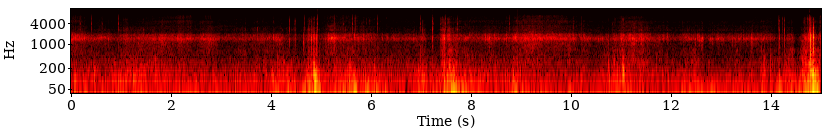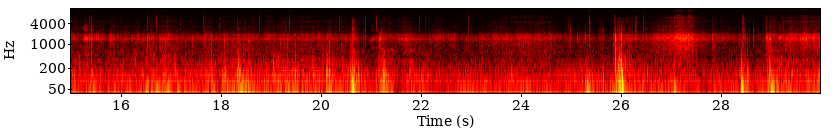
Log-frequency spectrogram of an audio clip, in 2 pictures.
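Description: Skis sliding and scraping over chopped-up snow, with irregular knocks and thumps every few seconds as they turn and bump, over a faint steady high-pitched hum.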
